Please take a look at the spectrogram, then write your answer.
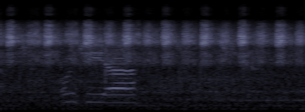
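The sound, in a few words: cicadas singing in the morning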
